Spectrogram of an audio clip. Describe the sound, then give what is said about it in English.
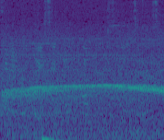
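A steady, sustained fire department siren tone drones on throughout, slowly shifting pitch as the fire engine drives by, with low rumbling background noise and a brief thump near the start. “Somebody's driving by with their siren on. You have to wait a minute. It's a fire department.”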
